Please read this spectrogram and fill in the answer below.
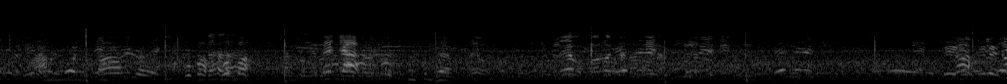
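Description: Footballers shouting and calling to each other across the pitch, with a few sharp knocks of a football being kicked.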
